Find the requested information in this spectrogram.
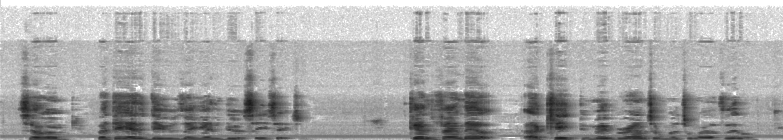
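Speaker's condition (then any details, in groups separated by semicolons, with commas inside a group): Cerebral palsy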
